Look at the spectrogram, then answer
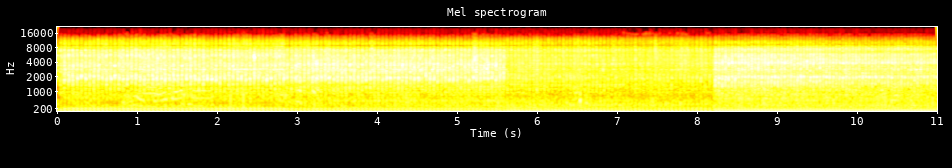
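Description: A quad ATV engine runs steadily while pulling a wagon on a farm during a harvest, a loud continuous drone that shifts pitch partway through, with faint talk beneath.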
